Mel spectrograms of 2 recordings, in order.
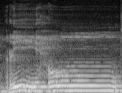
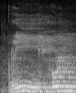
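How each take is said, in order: First: The final n is held with a nasal hum. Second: The final n is clear with no nasal hum. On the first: The speaker calls it wrong. "Dia tak bunyi rihun, kita nak dengung tak boleh" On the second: The speaker calls it right. "hun dia tetap jelas bunyi hun"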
